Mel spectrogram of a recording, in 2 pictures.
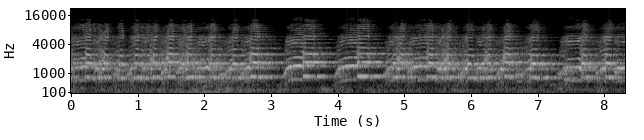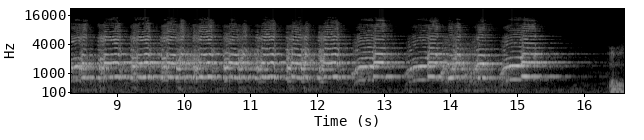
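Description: Field Proven Calls goose call blown in a fast competition routine: a rapid, unbroken run of honks and clucks, several notes a second, many of them cracking sharply upward in pitch. The calling stops just before the end.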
